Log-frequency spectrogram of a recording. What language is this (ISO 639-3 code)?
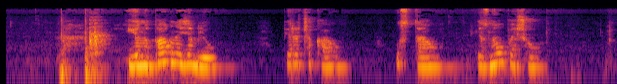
bel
